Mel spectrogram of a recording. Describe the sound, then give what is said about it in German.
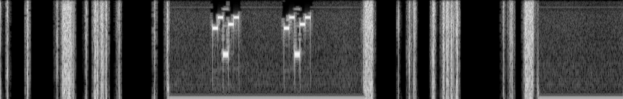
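German fire brigade radio alerting tones for Gera, sent by the Jena dispatch centre during a test call: two quick sequences of high, stepped electronic beeps, each lasting about half a second, set among sharp bursts of radio static and crackle with no talking. “Gera mit Alarmierung.”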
